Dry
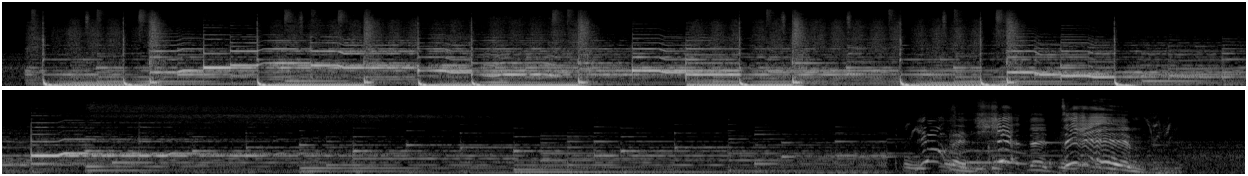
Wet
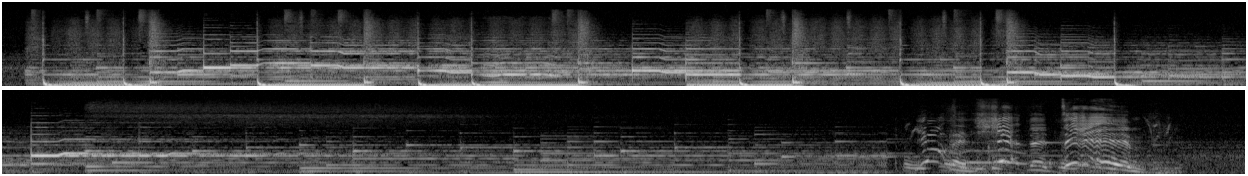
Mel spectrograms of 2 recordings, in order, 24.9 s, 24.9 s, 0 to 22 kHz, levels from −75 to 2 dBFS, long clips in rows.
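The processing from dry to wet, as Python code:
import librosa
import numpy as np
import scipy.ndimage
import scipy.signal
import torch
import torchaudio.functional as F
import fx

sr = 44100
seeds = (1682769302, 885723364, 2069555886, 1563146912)

y = fx.quant_dither(x, sr, seeds[0], bits=10, dither='triangular')
y = F.gain(torch.from_numpy(y), 6.5).numpy()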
